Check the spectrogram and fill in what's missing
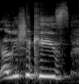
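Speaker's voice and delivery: high, loud eager answer; pitching the song excitedly; excited suggestion. Retold or imitated. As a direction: blurt it out eagerly. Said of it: "And I was like".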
